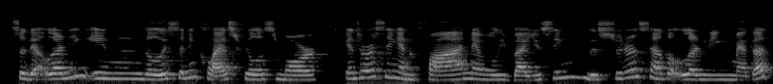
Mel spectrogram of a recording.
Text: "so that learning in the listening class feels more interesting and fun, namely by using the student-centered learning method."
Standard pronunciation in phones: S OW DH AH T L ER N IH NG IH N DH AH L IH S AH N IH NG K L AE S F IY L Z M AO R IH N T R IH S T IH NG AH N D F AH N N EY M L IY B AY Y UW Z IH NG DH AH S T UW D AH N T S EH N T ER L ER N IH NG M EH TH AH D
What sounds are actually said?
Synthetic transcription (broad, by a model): S OW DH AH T L ER N IH NG IH N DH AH L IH S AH N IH NG K L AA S F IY L S M AO R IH N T R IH S T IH NG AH N F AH N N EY L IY B AY Y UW S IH NG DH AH S T UW D AH N T S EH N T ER L ER N IH NG M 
